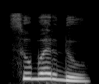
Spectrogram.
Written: ಸಭರಿತ

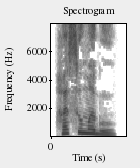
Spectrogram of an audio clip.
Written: ಹಸುಮಗ

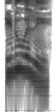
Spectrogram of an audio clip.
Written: ಇಡುವಲೆ

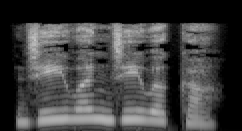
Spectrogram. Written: ಜೀವಂಜೀವಕ

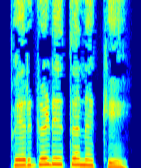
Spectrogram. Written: ಪೆರ್ಗಡೆತನಕೆಯ್

